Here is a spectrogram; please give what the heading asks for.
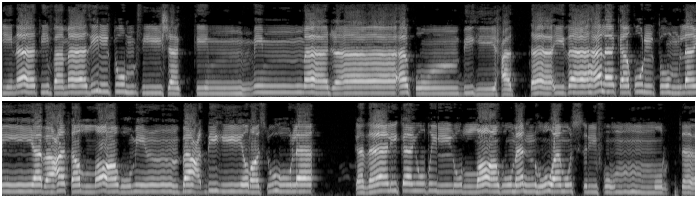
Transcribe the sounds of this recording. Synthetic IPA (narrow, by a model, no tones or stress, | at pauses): ɪnaːt̪ɪfamaːzɪlt̪ʊmfiːʃakːɪmː | ɪmː | aːd͡ʒaː | ʔakʊmbɪhɪħat̪ːaːʔɪðaːhalakaqʊlt̪ʊmlanjabʕaθalːɑːhʊmɪmbaʕd̪ɪhɪɾˤɑsuːlaː | kaðaːlɪkajʊd̪ˤɨlːʊlːɑːhʊmanhʊwamʊsɾɪf | mʊɾt̪ad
